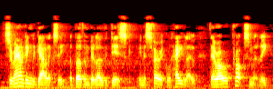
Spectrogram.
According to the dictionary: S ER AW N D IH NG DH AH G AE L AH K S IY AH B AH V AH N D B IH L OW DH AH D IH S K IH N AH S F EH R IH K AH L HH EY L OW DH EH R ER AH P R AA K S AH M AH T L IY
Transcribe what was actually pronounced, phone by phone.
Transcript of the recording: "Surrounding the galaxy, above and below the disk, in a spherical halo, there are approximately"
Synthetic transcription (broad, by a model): S ER AW N D IH NG DH AH G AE L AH K S IY AH B AH V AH N B IH L OW DH AH D IH S K IH N AH S F EH R IH K AH L HH EY L OW DH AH R ER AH P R AA K S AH M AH T L IY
